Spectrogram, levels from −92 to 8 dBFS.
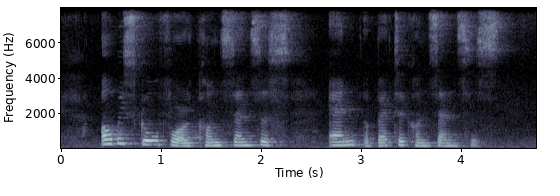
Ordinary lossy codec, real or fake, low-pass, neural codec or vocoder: none; real; none; none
